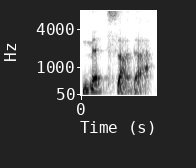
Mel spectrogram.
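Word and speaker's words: מצדה: Masada Masada is merely a Roman way to pronounce the Hebrew word Metz ah da fortress high place now we're gonna run across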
